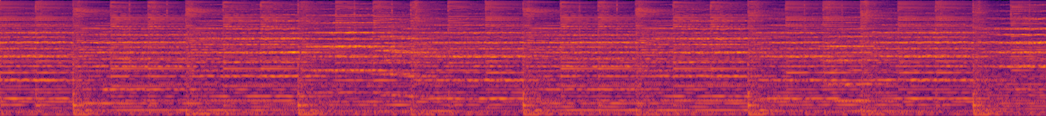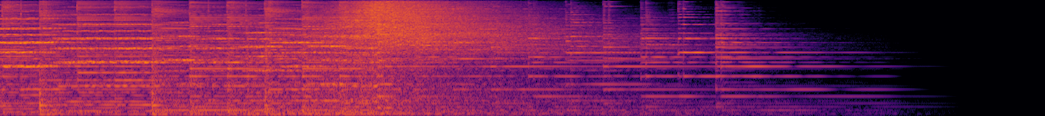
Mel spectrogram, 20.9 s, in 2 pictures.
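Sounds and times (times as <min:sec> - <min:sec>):
medieval ambient music: 0:00.0 - 0:19.3.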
